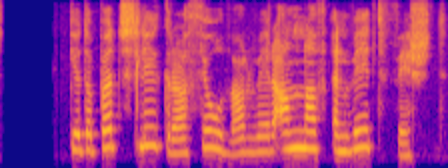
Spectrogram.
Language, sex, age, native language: Icelandic, female, 11, Icelandic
